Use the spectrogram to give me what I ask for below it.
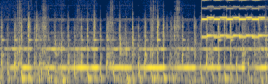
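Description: Electronic telephone ring, a high warbling trill that enters near the end over a loud rhythmic beat with steady held tones running throughout.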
